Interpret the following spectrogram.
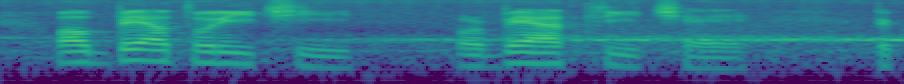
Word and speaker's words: Beatrice: it, because Kinzo's going Beatrice. But I think in Italian the correct pronunciation is actually Beatrice. So it's Beatrice. It's not Beatrice, it's more like Beatrice. You have like an A at the end.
